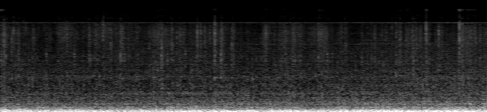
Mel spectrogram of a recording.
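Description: A car engine rumbles steadily as it drives.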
